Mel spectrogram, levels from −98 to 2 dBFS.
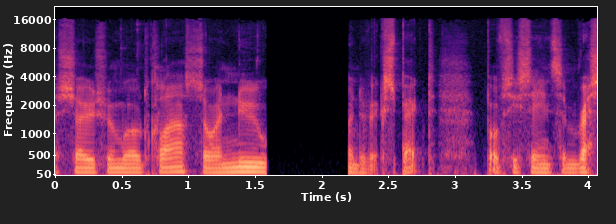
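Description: At 1.58 s the speech cuts out for about 0.62 s, until 2.20 s: a digital wireless dropout. The receiver lost too much of the radio data stream and muted with an abrupt fade, leaving a clean near-silent hole with no noise burst on either side.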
